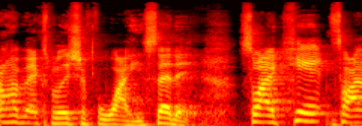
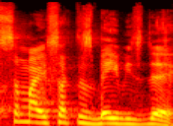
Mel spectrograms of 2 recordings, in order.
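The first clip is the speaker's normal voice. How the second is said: normal talking voice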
